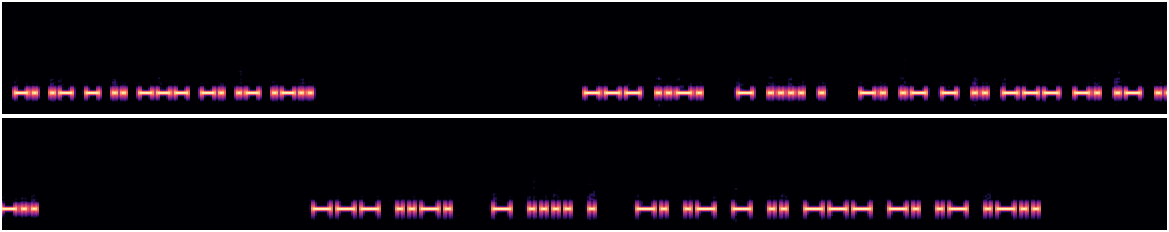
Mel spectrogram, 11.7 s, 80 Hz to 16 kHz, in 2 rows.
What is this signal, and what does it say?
Morse code, heard as a keyed tone, about 50 wpm, 700 Hz. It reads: NATIONAL OF THE NATIONAL OF THE NATIONAL
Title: Speed-Racing - Sets of 3 Words 40wpm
